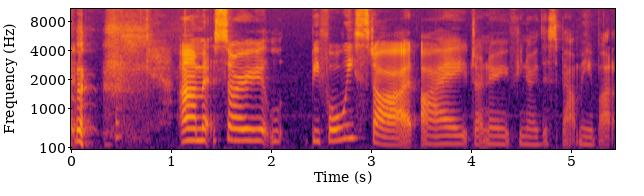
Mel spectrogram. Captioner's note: both laughing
